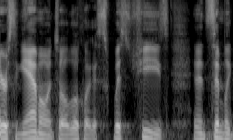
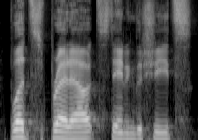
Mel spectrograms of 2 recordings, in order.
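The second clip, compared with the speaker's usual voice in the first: ordinary delivery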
